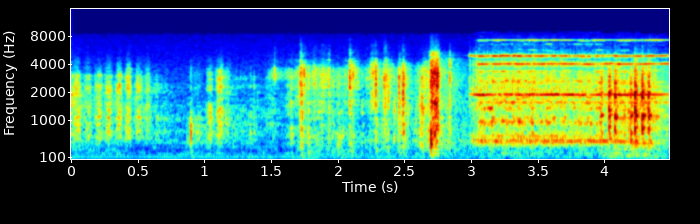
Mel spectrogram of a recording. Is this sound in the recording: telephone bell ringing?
yes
